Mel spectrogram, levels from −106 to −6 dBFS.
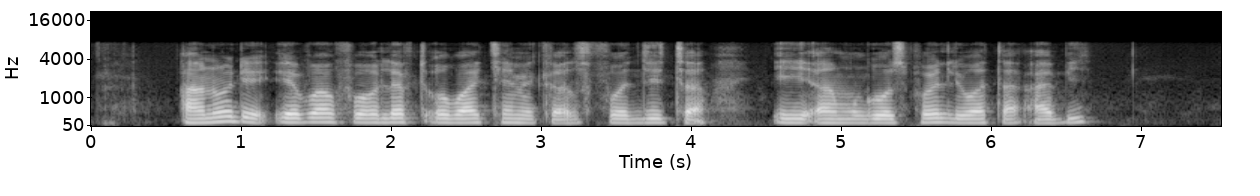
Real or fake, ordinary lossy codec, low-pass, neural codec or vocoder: fake; none; 7.2 kHz; codec, 16 kHz, 4 kbps, FunCodec, trained on Chinese and English, 50 frames a second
